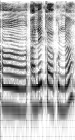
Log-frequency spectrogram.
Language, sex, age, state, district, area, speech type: Telugu, female, 30-45, Telangana, Hyderabad, rural, spontaneous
